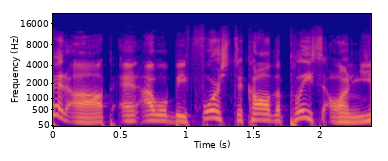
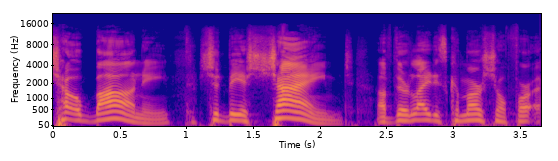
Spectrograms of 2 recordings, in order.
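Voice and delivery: silly put-on Southern woman voice. Quoting One Million Moms' statement in a silly Southern woman's voice. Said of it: "one silly Southern woman's voice".

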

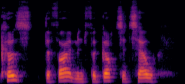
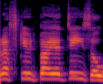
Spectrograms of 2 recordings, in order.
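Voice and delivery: loud, high, disgusted snort through the words; 8 semitones higher, 5 dB louder than usual. A narrator reads James's line after a diesel is sent to help him, snorted disgustedly. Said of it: "he snorted disgustedly".

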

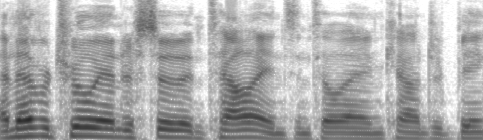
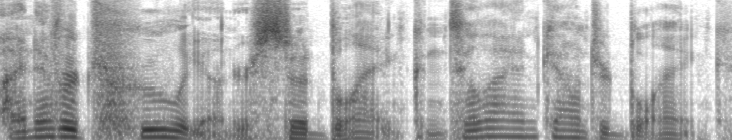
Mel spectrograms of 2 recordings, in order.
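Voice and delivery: grand, dramatic, theatrical stage-play delivery. Reading out a fill-in-the-blank game prompt, in a dramatic voice. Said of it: "I going to do like a dramatic voice?".

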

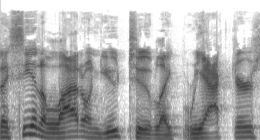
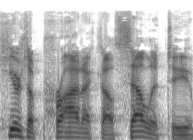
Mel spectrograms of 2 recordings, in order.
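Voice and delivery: plain

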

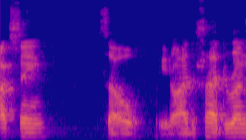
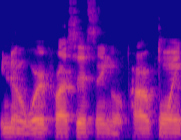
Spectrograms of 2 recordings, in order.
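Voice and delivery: plain

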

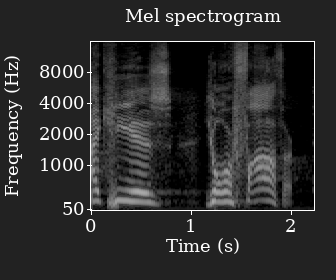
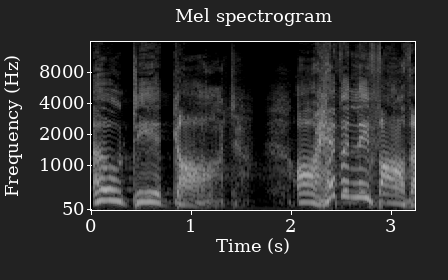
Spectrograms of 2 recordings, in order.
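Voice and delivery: put-on formal, old-fashioned, very drawn-out delivery. Mocking how people change their voice when they start praying: King James prayer voice. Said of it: "They go straight from talking how they normally talk straight to King James".

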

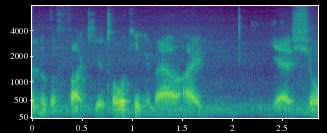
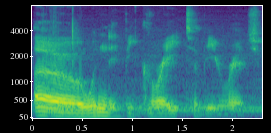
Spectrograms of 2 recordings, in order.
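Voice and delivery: plain

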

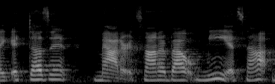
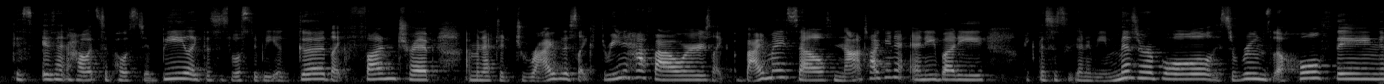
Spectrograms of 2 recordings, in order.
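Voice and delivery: ordinary delivery

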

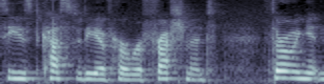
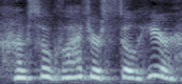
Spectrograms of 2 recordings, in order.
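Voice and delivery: slightly out of breath, much higher pitch; 4 semitones higher than usual. Izuku, having run to find you, speaks to you slightly out of breath. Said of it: "slightly out of breath from running".

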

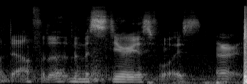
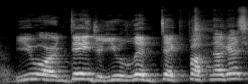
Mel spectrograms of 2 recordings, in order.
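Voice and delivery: very high, shrill, loud drill-sergeant yelling; 9 semitones higher, 5 dB louder than usual. A character in the game yells insults at the player, yelling. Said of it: "why is he yelling at me like this?".

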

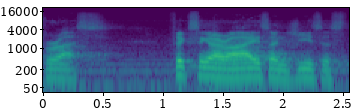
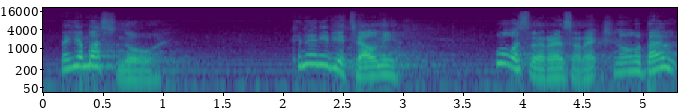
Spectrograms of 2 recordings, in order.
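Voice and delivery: put-on slight, lilting, swooping Scottish accent; 7 semitones higher than usual. Telling a story, speaker quotes a man addressing the children in front of him: slight Scottish accent. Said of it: "We got a little bit Scottish there".

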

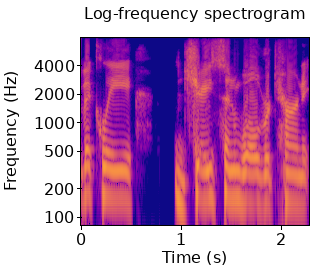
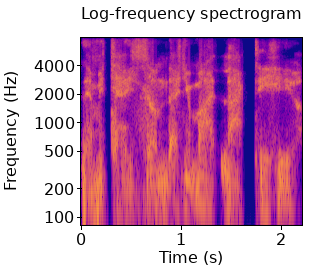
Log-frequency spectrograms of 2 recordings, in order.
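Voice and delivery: put-on sweet villainous whisper. Acting out a villain whispering sweet lovelies into a dragon's ear: imitating Rita whispering sweetly. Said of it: "she whispers sweet lovelies into his ear".

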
